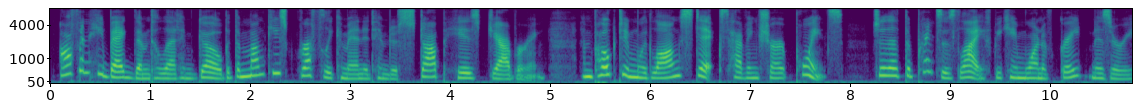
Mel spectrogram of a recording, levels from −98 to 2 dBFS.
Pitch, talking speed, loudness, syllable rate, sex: 240 Hz, 205 wpm, -20 LUFS, 5.4 syllables/s, female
